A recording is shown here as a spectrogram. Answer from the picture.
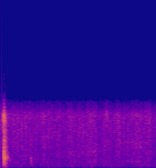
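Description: A compound bow being shot: one sharp snap as the string is released on a broadhead-tipped arrow, followed by a faint tick about half a second later.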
